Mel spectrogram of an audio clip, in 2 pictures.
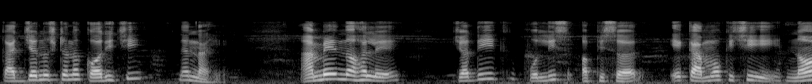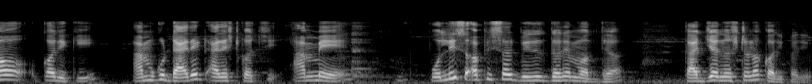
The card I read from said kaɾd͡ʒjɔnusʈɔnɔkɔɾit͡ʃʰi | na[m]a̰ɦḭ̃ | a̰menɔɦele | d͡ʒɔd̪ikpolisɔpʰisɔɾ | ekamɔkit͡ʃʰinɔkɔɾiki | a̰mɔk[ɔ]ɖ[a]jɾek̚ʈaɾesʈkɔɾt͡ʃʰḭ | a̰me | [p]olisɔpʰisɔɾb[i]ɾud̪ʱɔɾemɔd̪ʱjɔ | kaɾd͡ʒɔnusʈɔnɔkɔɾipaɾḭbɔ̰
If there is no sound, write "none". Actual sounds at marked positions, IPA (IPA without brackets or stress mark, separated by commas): n, u, a, p, i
